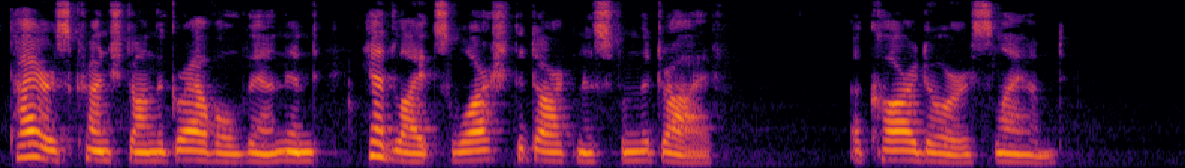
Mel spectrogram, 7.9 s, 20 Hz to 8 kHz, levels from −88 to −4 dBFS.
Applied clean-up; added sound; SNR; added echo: none; none; none; none.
